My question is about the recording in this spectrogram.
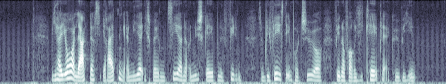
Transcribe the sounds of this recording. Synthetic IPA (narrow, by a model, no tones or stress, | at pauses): ʋiɦɑ̈io̝̰ːlɑ̈ɡ̥̚d̥ɒ̽siʁad̥ne̝ŋʔæme̝ːɐʔeɡ̥sb̥eʁiment͡sʰe̝̰ːɐnəʔɒ̽nysɡ̥ɛ̰ːb̥ənəfil̰msɒ̽md̥ifle̝̰ːsd̥əe̝mpʰɒt͡sʰø̰ːɐ | fe̝nɐfɒ̽ʁis̬i̥kʰɛ̰ːb̥ləʔækʰøːb̥əjem̰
